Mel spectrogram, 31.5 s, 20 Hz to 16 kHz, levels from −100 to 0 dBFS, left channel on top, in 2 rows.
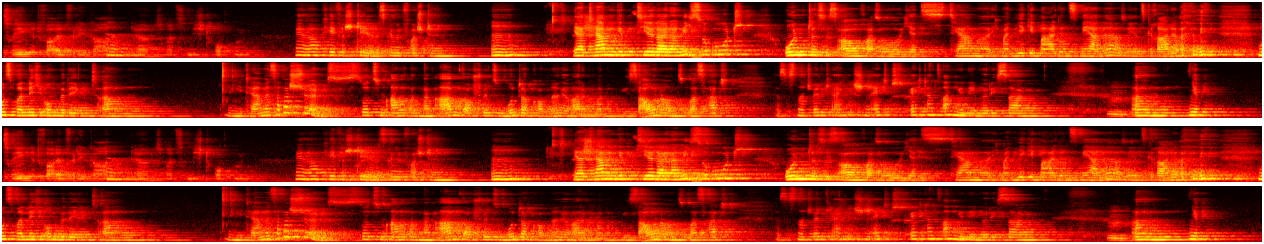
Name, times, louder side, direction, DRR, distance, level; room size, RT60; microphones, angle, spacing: voice 1, 0.0-3.1 4.2-4.9 6.8-6.9 7.2-7.9 10.3-10.6 15.3-15.5 16.4-16.8 23.0-23.3 26.1-27.2 29.5-29.9, equal, 20° right, 0 dB, 2.5 m, -43 dB
voice 2, 3.7-5.6 6.1-6.5 6.9-17.6 18.5-24.7 25.7-28.6 29.9-30.7, left 1 dB, 80° left, 2 dB, 2.5 m, -29 dB
20.0 x 8.2 x 7.9 m, 1.2 s
head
